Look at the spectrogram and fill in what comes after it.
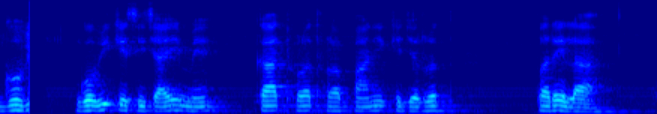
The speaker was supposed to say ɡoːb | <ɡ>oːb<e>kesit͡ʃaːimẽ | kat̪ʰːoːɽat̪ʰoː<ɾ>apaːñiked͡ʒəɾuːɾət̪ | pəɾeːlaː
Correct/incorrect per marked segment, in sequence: correct, incorrect: i, incorrect: ɽ

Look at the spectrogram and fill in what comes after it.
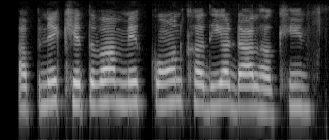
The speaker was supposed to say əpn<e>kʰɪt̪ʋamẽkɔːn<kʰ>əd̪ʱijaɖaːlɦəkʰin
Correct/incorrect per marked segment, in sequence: correct, correct

